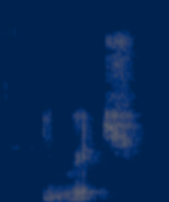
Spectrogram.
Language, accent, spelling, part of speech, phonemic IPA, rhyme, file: English, Southern England, enrich, verb, /ɪnˈɹɪt͡ʃ/, -ɪtʃ, LL-Q1860 (eng)-enrich.wav
- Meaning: 1. To enhance 2. To make (someone or something) rich or richer 3. To adorn, ornate more richly 4. To add nutrients or fertilizer to the soil; to fertilize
